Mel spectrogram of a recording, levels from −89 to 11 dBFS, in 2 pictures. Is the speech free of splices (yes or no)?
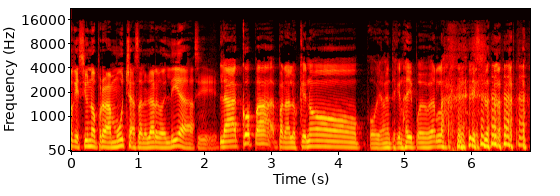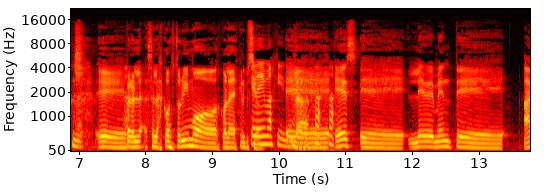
yes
